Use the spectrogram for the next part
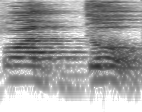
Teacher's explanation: ম উচ্চারণ করবো না দ এর সাথে যুক্ত আছে বলে দ কে আমরা দৃত্ত উচ্চারণ করছি পদ্ম এটা প্রথমেই আলোচনা করেছি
